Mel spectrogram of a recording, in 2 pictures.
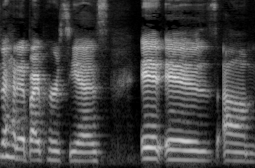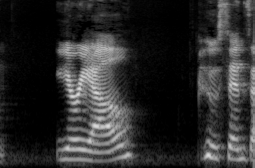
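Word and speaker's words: Euryale: And then we have Uriel. I always say her name wrong. I mean, I always say her name wrong since I started doing the research for this, but it is E... U-R-Y-A-L, Uriel, and her name means far roaming, and she is known for her bellowing and fearsome cries.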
